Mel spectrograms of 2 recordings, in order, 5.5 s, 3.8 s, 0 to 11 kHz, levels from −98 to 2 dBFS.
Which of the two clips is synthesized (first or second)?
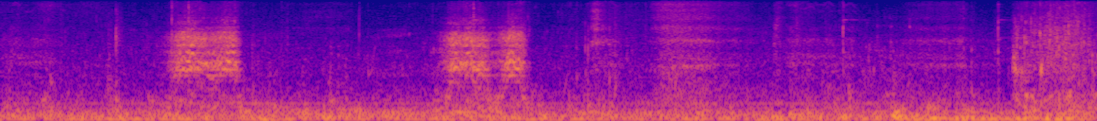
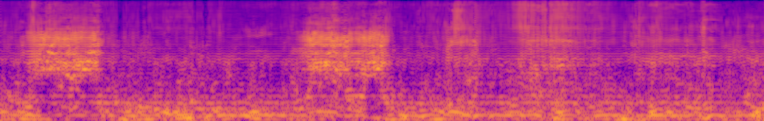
second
